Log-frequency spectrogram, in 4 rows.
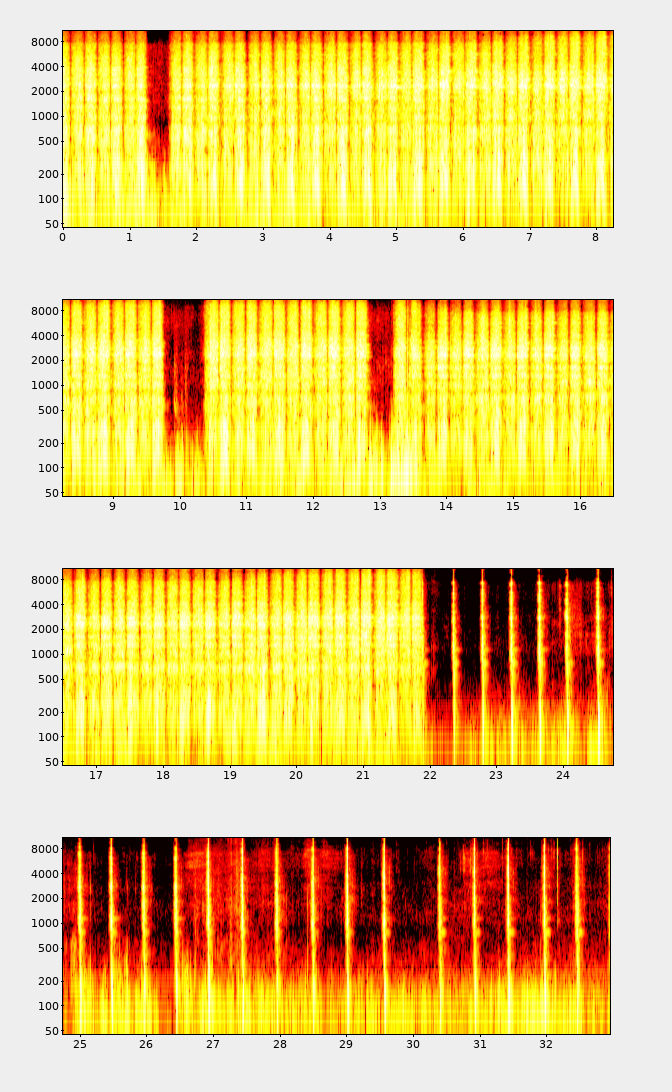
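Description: Handsaw cutting a wooden plank with rapid back-and-forth strokes, stopping briefly three times. About 22 s in it gives way to a hammer driving nails into wooden boards, with sharp separate blows about two a second.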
